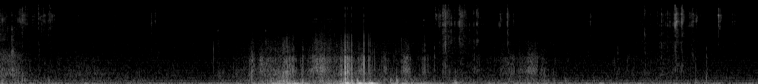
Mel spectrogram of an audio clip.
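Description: A ring of keys jangles in several irregular bursts as it is shaken in front of a baby, bright metallic clinking, with brief pauses between shakes and no one talking.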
